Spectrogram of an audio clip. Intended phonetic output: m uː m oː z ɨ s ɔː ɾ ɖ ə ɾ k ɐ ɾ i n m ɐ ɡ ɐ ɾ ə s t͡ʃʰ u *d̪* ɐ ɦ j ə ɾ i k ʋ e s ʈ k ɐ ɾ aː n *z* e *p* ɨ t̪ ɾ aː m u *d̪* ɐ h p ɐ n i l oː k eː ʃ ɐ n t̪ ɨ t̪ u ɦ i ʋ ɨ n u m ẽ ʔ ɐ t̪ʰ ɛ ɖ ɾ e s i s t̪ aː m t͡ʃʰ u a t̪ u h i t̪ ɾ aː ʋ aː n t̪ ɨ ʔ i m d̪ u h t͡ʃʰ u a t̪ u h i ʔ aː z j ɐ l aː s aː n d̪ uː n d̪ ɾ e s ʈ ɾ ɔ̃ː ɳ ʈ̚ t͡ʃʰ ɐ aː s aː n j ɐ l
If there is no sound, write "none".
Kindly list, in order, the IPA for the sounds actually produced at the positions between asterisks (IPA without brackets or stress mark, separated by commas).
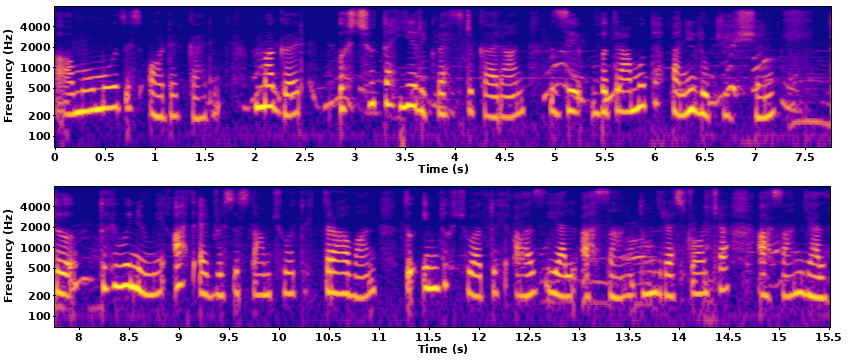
t̪, z, b, t̪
